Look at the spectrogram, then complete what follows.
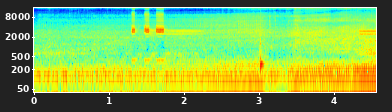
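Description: Three short, high beeps of a vehicle horn over the low hum of motor traffic. The engine sound swells near the end, with a single click about three seconds in.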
